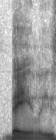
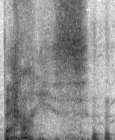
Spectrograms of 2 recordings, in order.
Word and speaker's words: Bailey's: It's spelled Bailey's. Bailey's. Not Bally's.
